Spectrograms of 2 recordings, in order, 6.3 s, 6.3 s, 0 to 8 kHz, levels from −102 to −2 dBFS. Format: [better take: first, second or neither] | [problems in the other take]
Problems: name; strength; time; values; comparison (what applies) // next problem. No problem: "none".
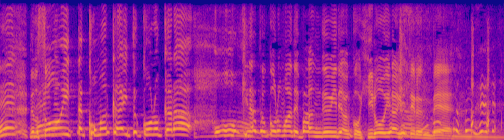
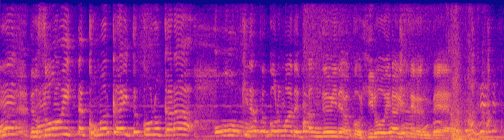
first | background sound (Train); 14 dB below the speech // room echo; dies away in 0.3 s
